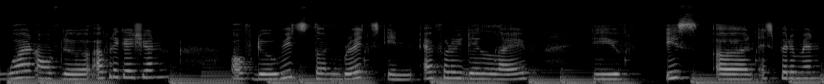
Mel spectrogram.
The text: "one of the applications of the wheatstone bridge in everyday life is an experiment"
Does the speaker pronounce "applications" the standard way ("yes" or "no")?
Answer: no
